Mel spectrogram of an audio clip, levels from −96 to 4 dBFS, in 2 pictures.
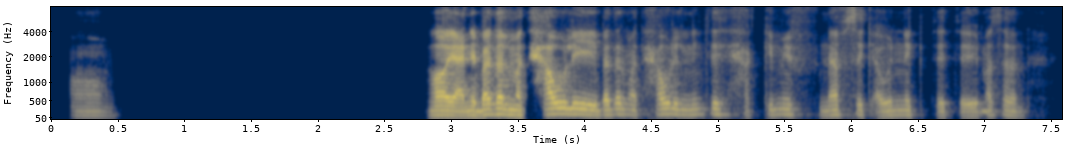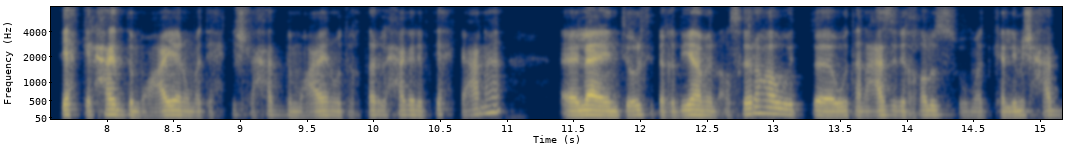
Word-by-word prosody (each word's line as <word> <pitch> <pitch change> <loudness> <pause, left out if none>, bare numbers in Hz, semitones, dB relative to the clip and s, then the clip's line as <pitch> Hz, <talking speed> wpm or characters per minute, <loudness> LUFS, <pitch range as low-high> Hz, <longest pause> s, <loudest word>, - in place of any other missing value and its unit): آه. 115 -2 -16 2.4
آه. 125 0 +9
يعني 120 0 +9
بَدَل 140 +3 +7
ما 125 - +4
تحاولي 145 0 +5
بَدَل 140 +3 -1
ما 130 - -6
تحاولي 140 +2 -2
إن 130 0 -7
أنتِ 140 +1 -11
تتحكّمي 135 0 -9
في 135 -4 -19
نفسِك 130 +1 -5
أو 110 +2 -4
إنِّك 125 +1 -8
ت 110 - -18
ت 110 -1 -11
مثلًا 115 -1 -9 0.3
تحكي 135 0 -2
لحد 135 -3 +1
معيّن 115 +3 -2
وما 110 -1 -11
تحكيش 135 +4 -16
لحد 125 -2 -13
معيّن، 110 +2 -6
وتختاري 120 +2 -11
الحاجة 125 +1 -8
اللي 120 -2 -6
بتحكي 135 +4 -17
عنها 190 +10 -8 0.4
آآ 115 - 0
لأ، 125 -2 +7
أنتِ 115 0 -4
قُلتِ 130 +2 -5
تاخديها 120 +3 -1
من 120 -3 -7
قاصرها 150 +9 -4
وت 140 -3 -5
وتنعزلي 115 +1 -3
خالص 125 +1 -10
وما 110 0 -17
تكلّميش 110 +2 -7
حد 120 0 -9
125 Hz, 175 wpm, -23 LUFS, 115-135 Hz, 2.4 s, آه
